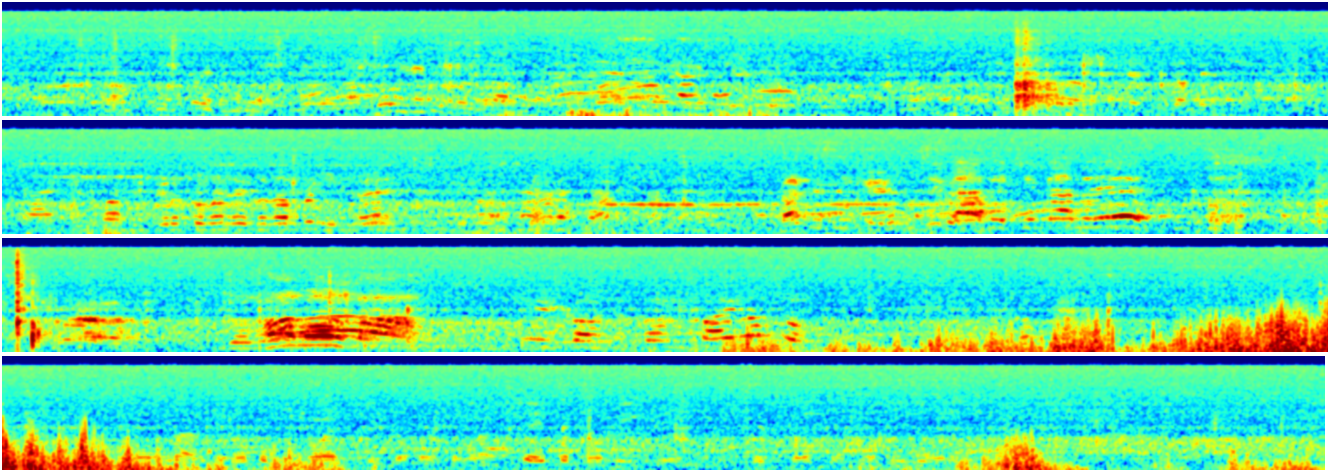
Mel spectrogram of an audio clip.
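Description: Men talk and call out outdoors.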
